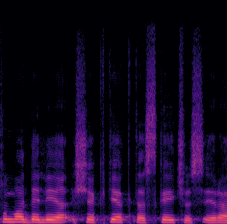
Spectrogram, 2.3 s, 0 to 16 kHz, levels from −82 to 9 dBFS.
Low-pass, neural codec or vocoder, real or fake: 14.4 kHz; autoencoder, 48 kHz, 32 numbers a frame, DAC-VAE, trained on Japanese speech; fake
